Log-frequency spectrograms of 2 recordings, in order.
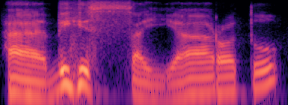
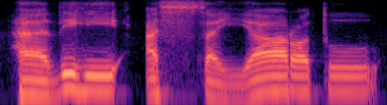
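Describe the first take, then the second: First: The initial 'a' of the article is dropped. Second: The initial 'a' of the article is pronounced.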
